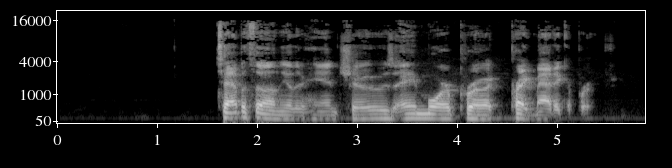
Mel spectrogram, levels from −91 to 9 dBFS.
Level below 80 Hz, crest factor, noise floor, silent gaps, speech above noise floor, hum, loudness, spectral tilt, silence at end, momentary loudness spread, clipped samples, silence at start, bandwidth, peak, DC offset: -64 dBFS; 20 dB; -81 dBFS; none; 60 dB; none; -20 LUFS; -3.5 dB/octave; 0.55 s; 10 LU; under 0.1%; 1.6 s; 16.5 kHz; -2 dBFS; under 0.1%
